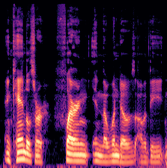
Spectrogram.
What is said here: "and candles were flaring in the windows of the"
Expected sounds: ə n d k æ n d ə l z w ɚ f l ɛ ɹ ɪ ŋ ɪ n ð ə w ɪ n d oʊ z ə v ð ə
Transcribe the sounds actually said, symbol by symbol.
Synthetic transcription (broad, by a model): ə n k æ n d l z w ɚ f l ɛ ɹ ɪ ŋ ɪ n ð ə w ɪ n d oʊ z ə v ð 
